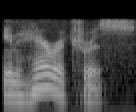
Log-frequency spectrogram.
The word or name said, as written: inheritress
